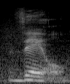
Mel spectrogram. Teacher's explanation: The TH, th, voiced sound, A as in say diphthong, and the dark L sound, ol, they'll.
